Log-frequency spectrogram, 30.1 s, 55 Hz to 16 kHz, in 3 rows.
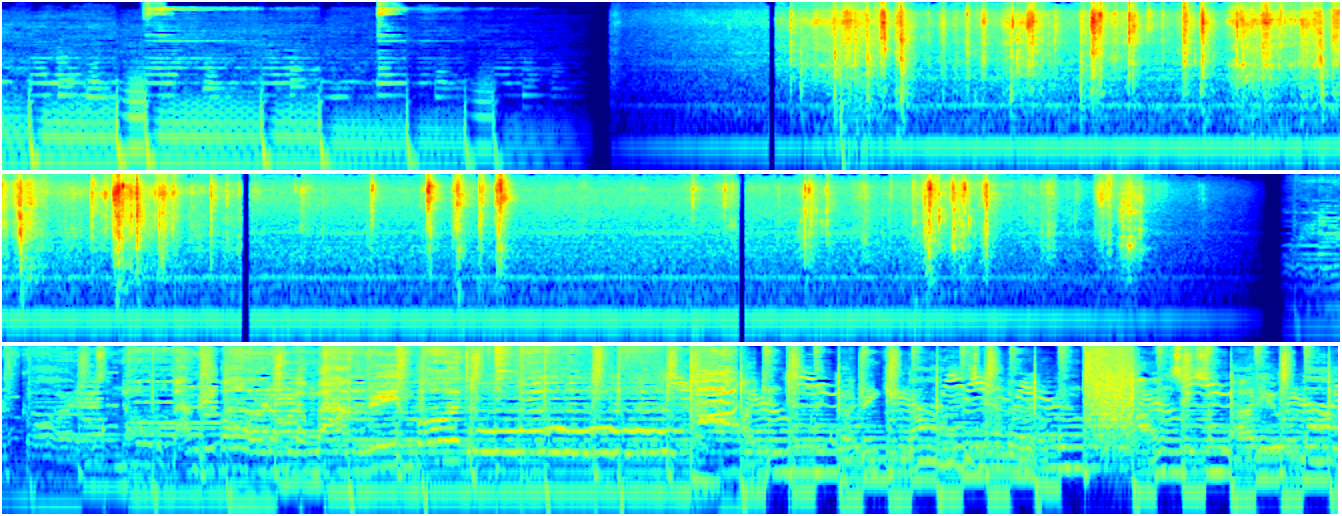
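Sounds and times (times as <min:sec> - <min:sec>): steady low hum: 0:04.6 - 0:19.5
papery clicks: 0:05.8 - 0:13.9, 0:15.2 - 0:18.7.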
